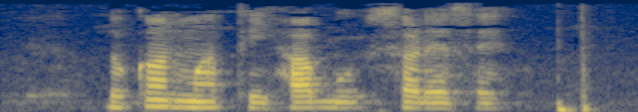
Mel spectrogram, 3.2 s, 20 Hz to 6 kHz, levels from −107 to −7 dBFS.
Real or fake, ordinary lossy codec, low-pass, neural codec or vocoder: fake; MP3, 32 kbps; 5.4 kHz; vocoder, 24 kHz, 100 mel bands, Vocos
